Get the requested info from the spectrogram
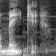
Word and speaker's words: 名家: 有名的人家，名家哈，念作 make，或者是旧家、良家这样的称呼方式。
